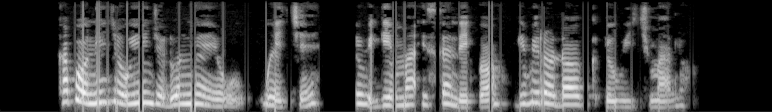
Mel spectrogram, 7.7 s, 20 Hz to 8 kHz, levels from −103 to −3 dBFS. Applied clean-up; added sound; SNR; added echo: none; none; none; none.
